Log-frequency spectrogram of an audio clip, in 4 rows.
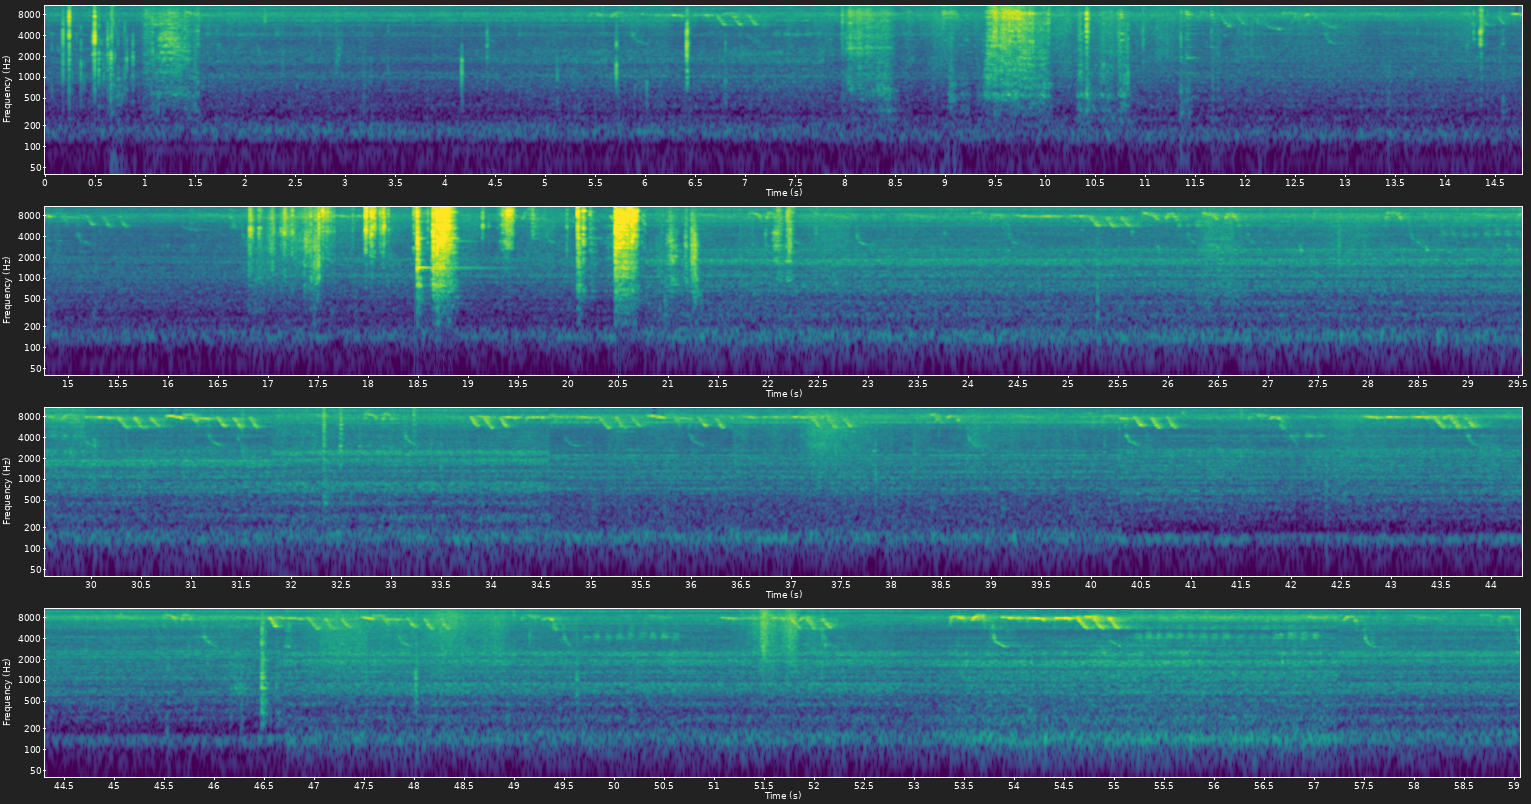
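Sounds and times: steady low hum: 0.0 - 59.0
metal cutlery clinking: 16.9 - 20.8.

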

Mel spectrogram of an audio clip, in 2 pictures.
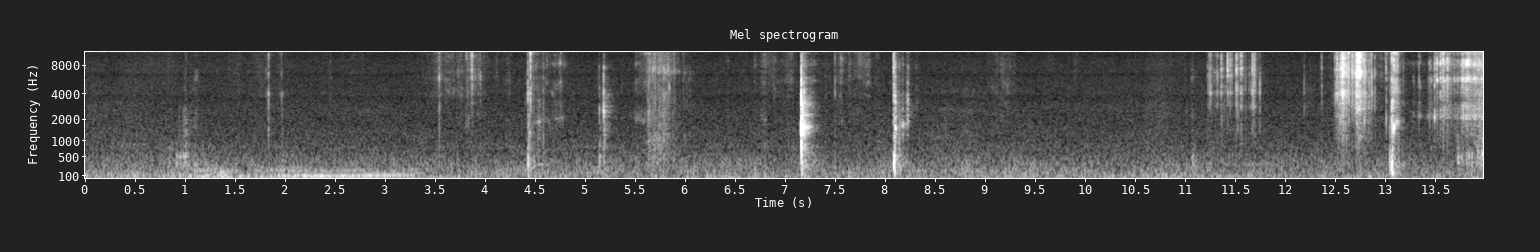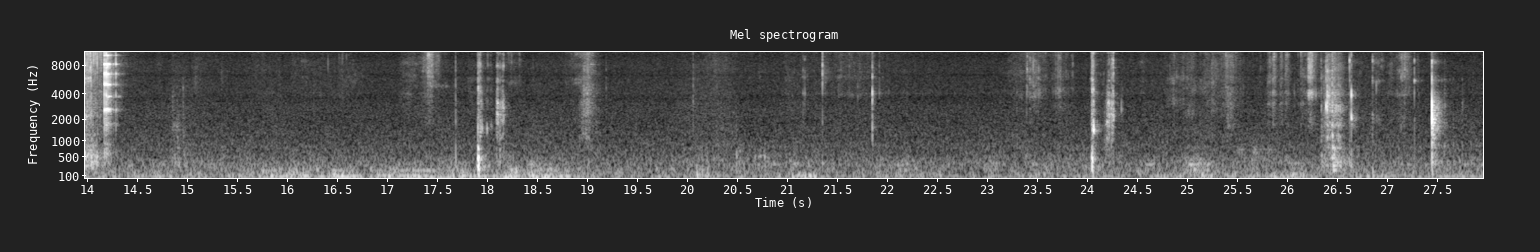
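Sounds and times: beads rattling into glass bowl: 5.6 - 6.1, 11.2 - 11.8, 12.4 - 14.4.

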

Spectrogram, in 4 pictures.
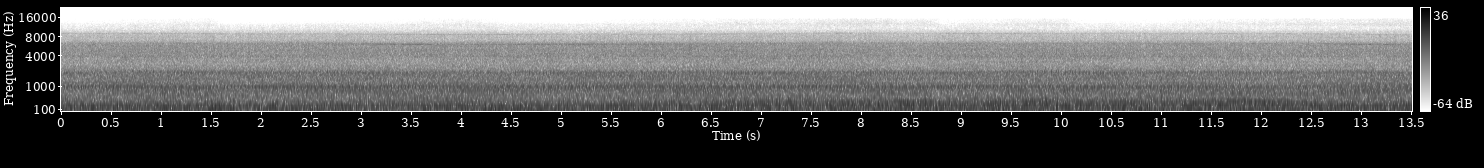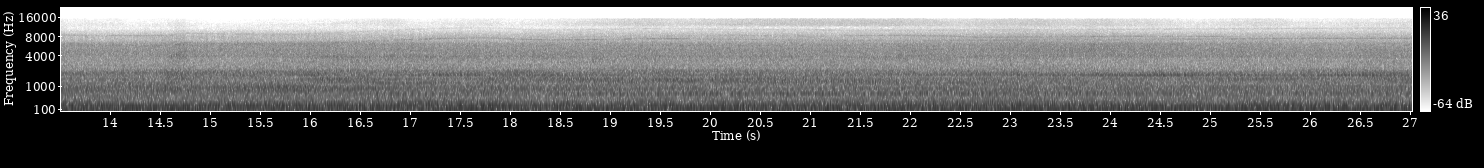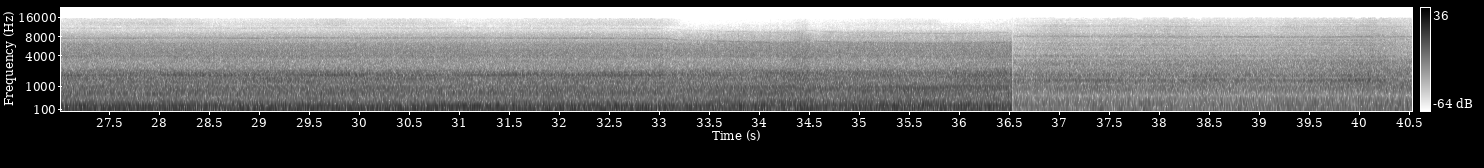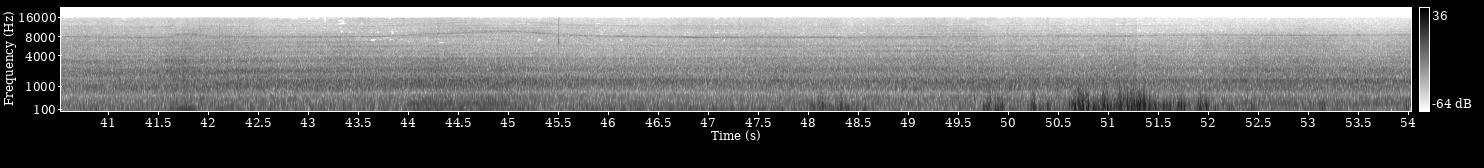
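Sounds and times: tractor diesel engines under load: 0.0 - 54.0
wind: 0.0 - 54.0.

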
